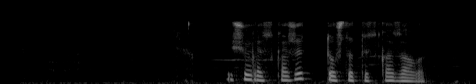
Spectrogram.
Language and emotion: Russian, neutral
